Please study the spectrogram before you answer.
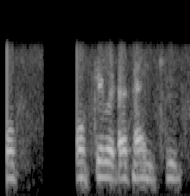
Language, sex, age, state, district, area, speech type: Punjabi, female, 18-30, Punjab, Pathankot, rural, conversation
